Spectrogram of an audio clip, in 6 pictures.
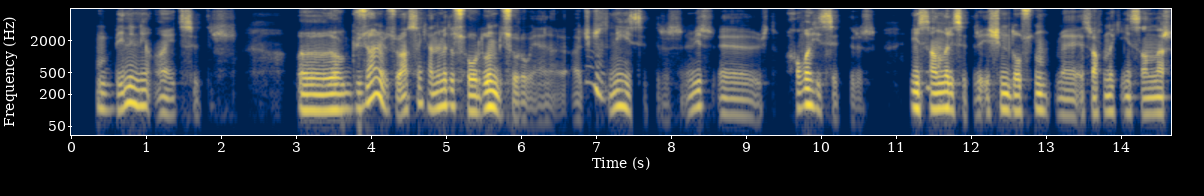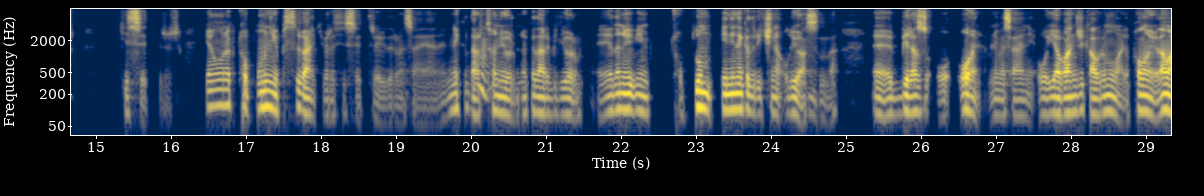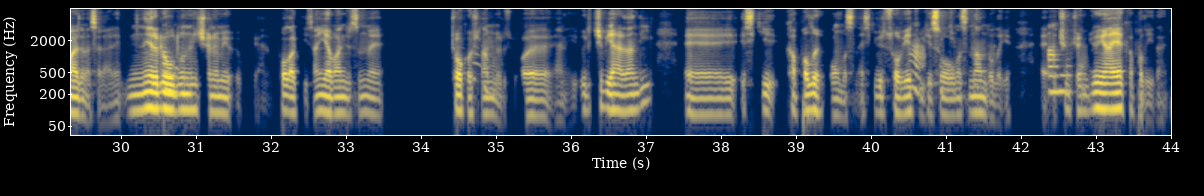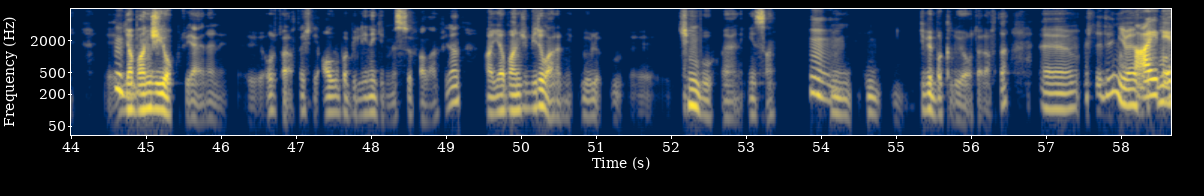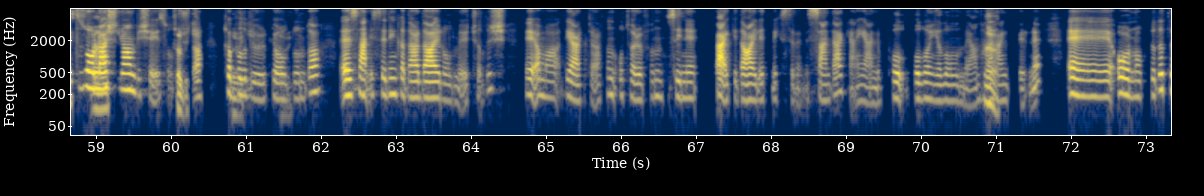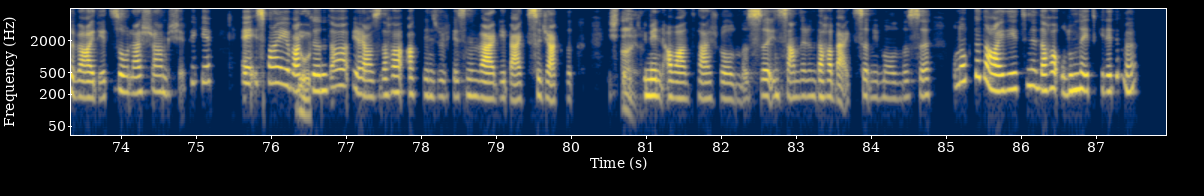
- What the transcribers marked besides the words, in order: other noise
- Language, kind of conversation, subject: Turkish, podcast, İki dilli olmak aidiyet duygunu sence nasıl değiştirdi?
